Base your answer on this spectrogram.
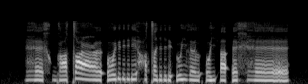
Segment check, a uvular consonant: absent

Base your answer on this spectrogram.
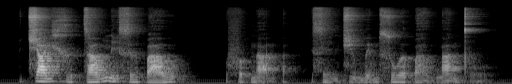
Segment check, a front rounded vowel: absent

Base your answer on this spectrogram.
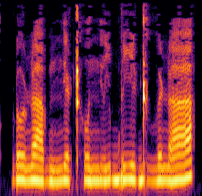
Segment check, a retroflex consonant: present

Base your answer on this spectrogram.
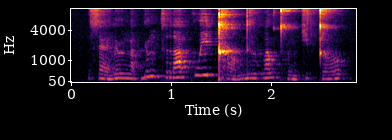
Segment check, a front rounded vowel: absent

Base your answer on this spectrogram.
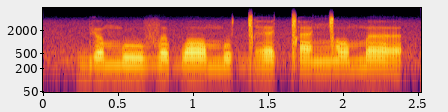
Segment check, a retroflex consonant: absent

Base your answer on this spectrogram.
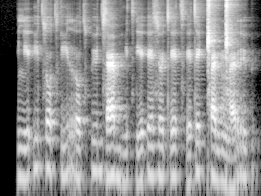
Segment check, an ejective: present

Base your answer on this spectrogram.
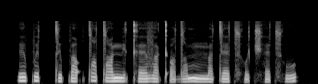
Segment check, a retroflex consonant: absent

